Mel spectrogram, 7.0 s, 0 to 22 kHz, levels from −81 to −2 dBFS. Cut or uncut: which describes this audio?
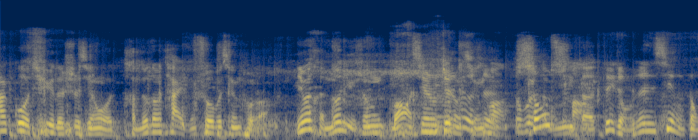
uncut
